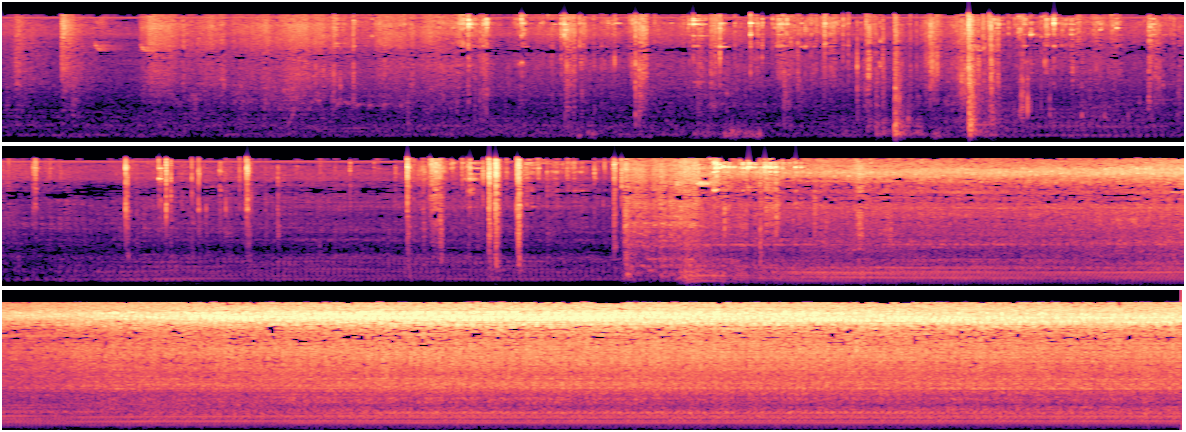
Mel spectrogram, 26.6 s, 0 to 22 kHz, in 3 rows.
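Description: Clicks and keys jangling, then about halfway through a Proton car's engine cranks briefly and catches, with the starter powered by a 16 V 500 F supercapacitor charged from a small 12 V motorcycle battery. The engine then runs steadily, growing louder a few seconds after starting.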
